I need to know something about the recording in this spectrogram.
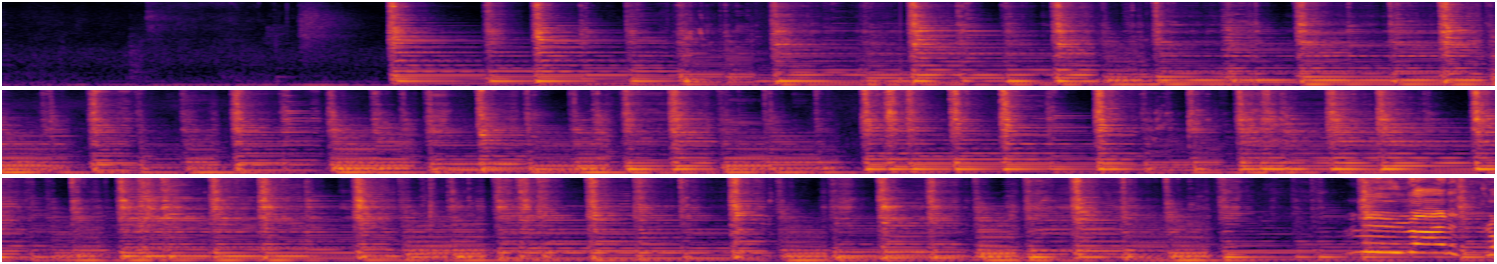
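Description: Solo acoustic guitar playing a song's introduction in strummed chords. It starts abruptly about two seconds in, after a faint hush.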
